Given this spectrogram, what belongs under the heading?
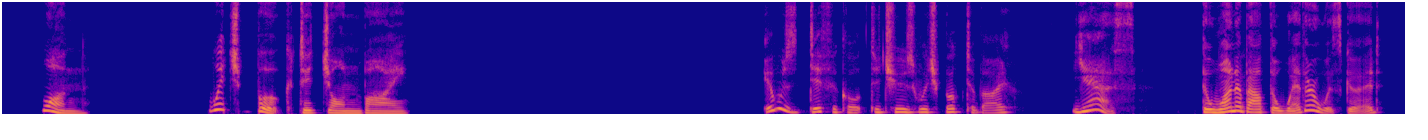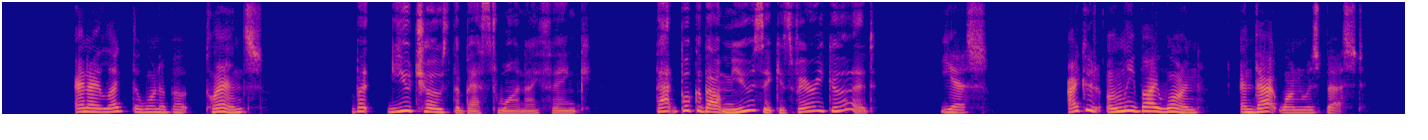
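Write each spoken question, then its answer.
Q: Which book did John buy?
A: the book about music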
